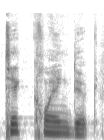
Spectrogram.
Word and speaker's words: Thich Quang Duc: So Thich Quang Duc. – Yeah. There you go. So okay. That's how you say it.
